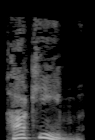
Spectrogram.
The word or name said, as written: hakeem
